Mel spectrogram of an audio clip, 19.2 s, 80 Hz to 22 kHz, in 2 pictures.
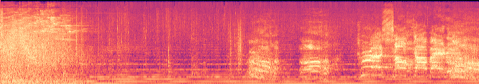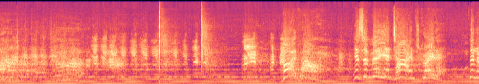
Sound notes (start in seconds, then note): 0.0 explosion booms; 3.2 ominous music; 4.8 Hulk grunting; 10.3 laughs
